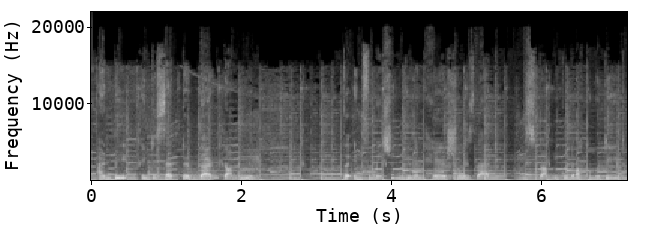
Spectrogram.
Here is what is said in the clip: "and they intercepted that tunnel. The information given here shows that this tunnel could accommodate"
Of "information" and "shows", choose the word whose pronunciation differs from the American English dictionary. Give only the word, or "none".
none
